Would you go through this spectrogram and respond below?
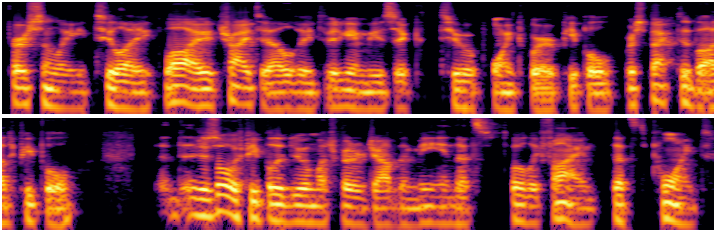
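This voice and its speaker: Low-voiced man musing. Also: steady tone, fairly quick. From Norway. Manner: reflective, rambling with many restarts. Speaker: guest. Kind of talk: casual interview talk.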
